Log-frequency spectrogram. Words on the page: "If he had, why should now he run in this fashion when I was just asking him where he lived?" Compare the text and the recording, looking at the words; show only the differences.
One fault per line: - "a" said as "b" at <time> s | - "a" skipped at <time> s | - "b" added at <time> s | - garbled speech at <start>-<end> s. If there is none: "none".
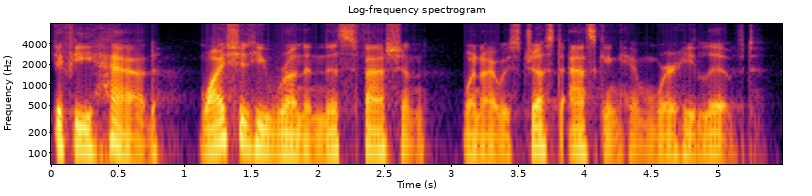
- "now" skipped at 1.5 s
